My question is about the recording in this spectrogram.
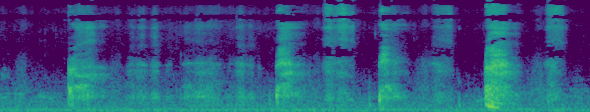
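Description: A man breathing out hard, one short sharp exhale about once a second, in time with his push-ups. The last, near the end, is the loudest and voiced, like a grunt of strain.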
